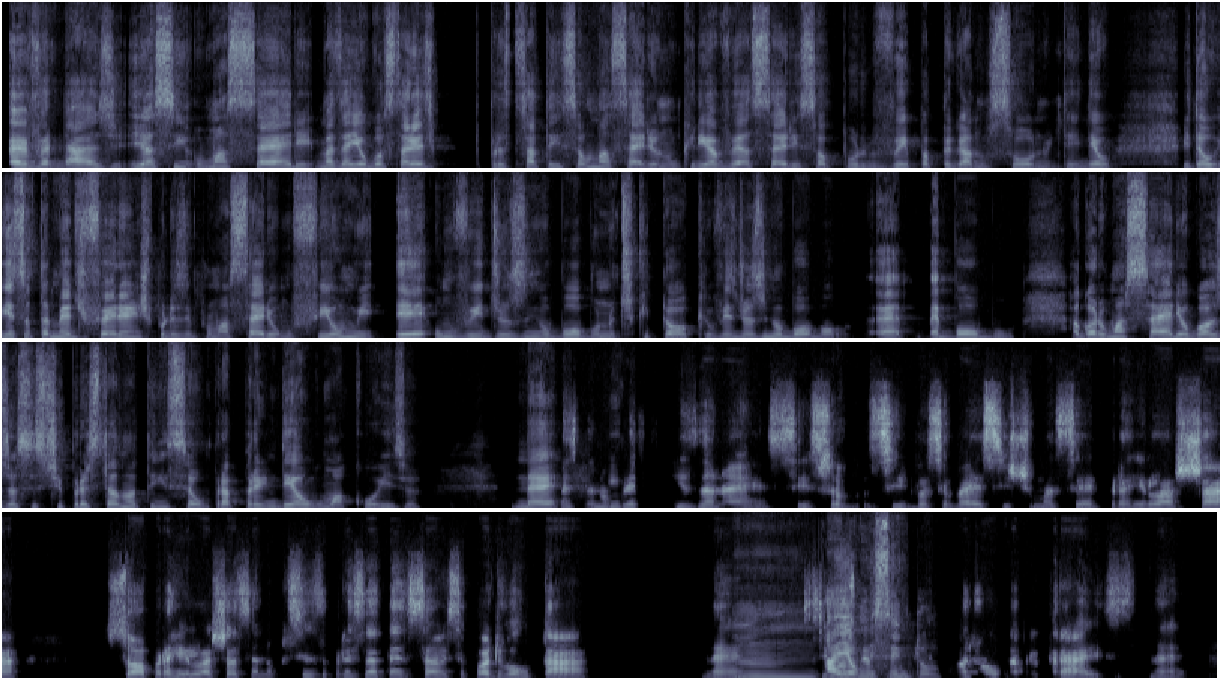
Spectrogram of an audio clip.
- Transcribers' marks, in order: none
- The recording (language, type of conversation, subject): Portuguese, podcast, De que jeito o celular atrapalha o seu dia a dia?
